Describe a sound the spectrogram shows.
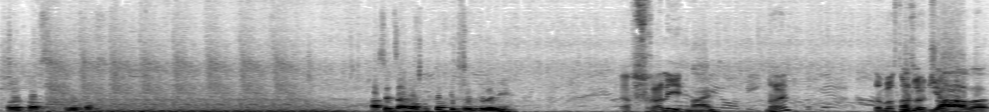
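Fireworks fizz and crackle.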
